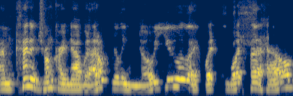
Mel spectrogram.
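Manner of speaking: ordinary delivery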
